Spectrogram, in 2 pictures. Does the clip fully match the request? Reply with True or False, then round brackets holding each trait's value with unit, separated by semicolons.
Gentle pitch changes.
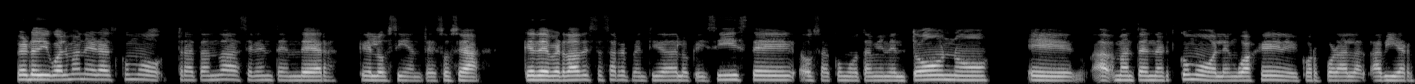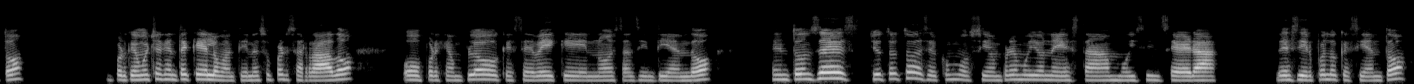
True (2.3 semitones)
